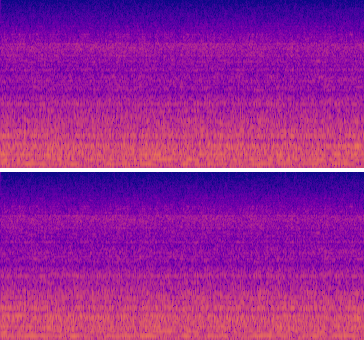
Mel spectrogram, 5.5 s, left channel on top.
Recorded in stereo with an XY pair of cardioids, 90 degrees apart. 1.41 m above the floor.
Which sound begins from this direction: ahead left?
A fan, at 0.0 s.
